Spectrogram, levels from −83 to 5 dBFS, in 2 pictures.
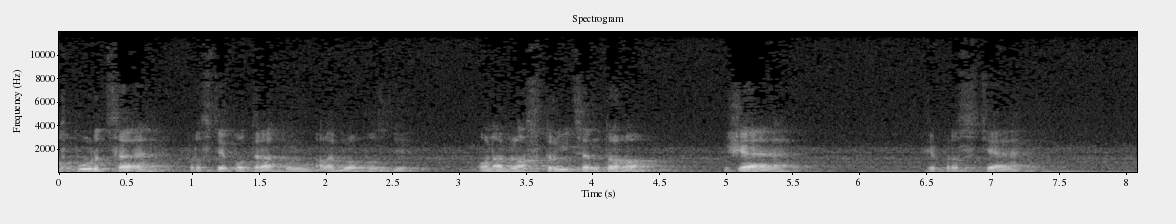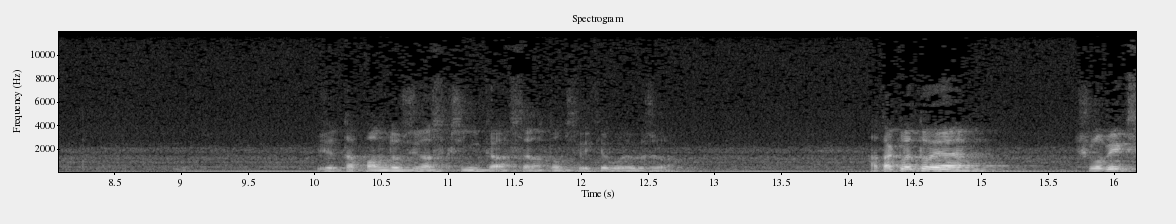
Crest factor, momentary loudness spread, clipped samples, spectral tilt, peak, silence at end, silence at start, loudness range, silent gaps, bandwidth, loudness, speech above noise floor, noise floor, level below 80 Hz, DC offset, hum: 22 dB; 24 LU; under 0.1%; -7.5 dB/octave; 0 dBFS; 0 s; 0 s; 9 LU; none; 12 kHz; -20 LUFS; 23 dB; -43 dBFS; -48 dBFS; under 0.1%; none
